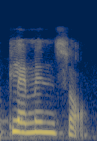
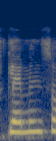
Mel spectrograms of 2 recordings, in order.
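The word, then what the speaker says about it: Clemenceau: So Britain and France is another French is also a very difficult language. So, Clemensaw, it's Clemensaw also. It doesn't match the spelling.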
